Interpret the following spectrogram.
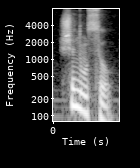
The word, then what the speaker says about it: Chenonceau: château de Blois Blois le château de Blois chenonau le château de Chenonceau chenonau le château de Chenonceau Amboise le château d'emboise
